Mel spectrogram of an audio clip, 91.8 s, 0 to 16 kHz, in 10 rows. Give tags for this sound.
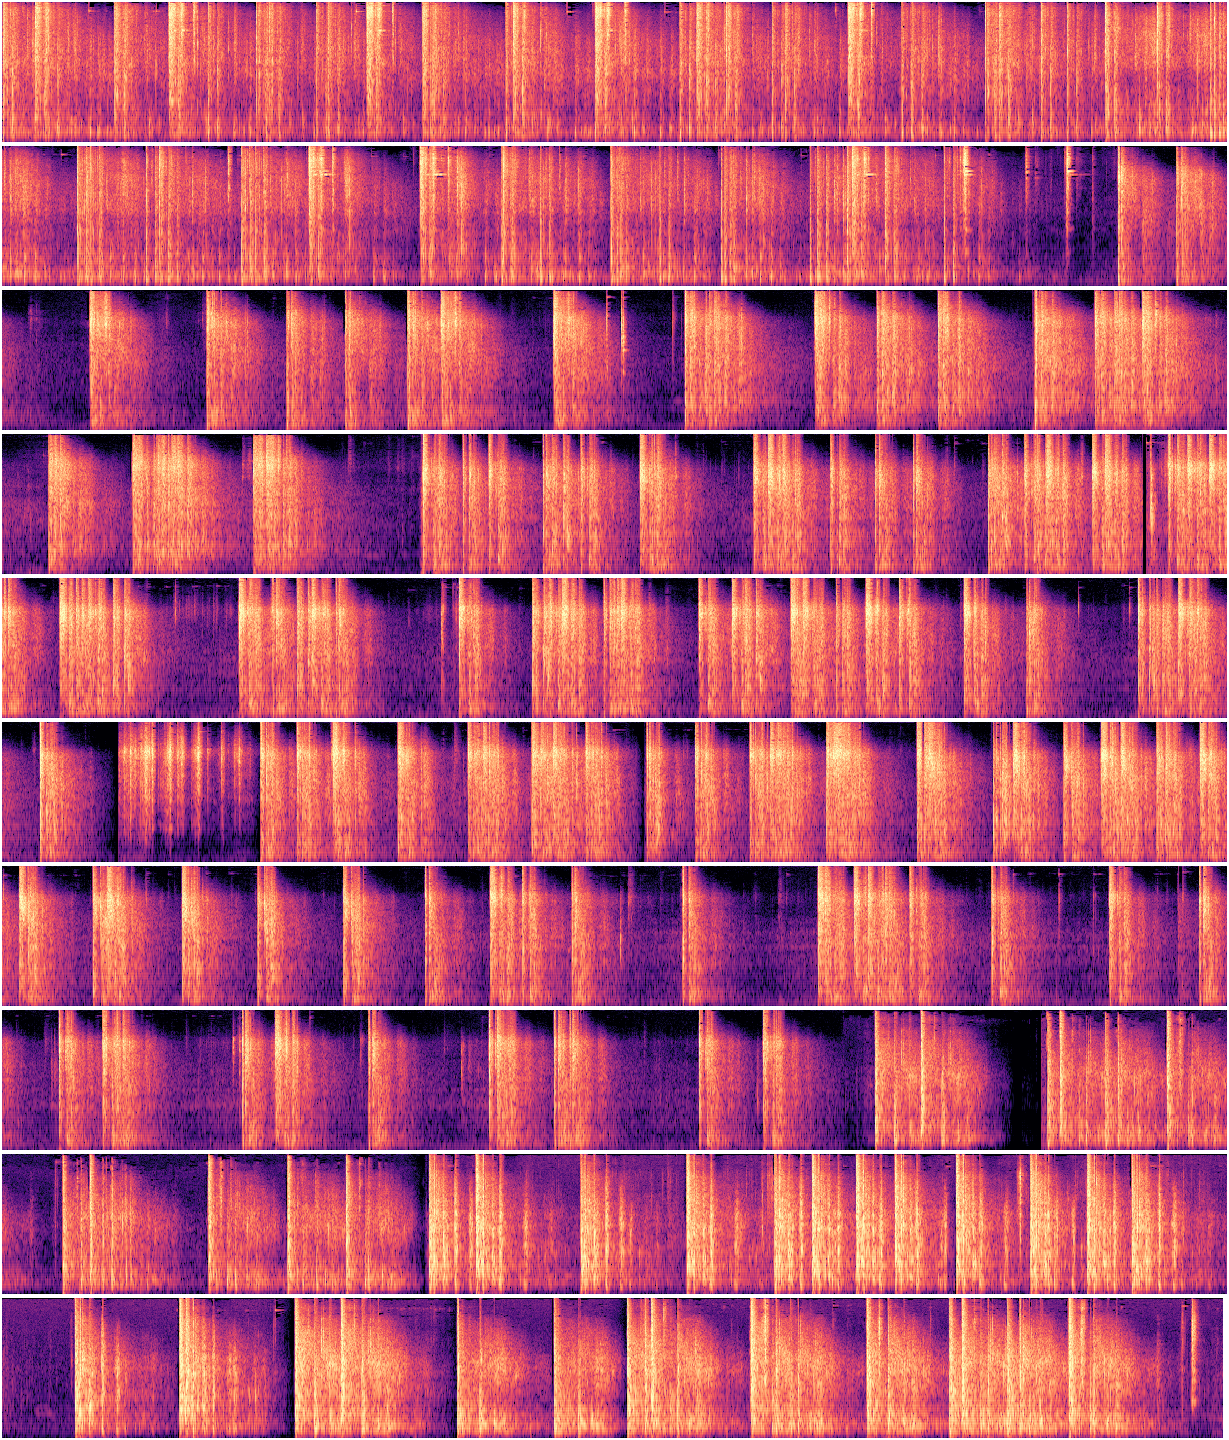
pistol
targeting
simulation
bullet
automatic
precise
sniper
russian-weapon
ak-47
gun
rifle
shooter
machine-gun
ak47
soldier
black-powder
army
burst
kalashnikov
hunter
kalashnykov
weapon
precision
military
hunt
weapons

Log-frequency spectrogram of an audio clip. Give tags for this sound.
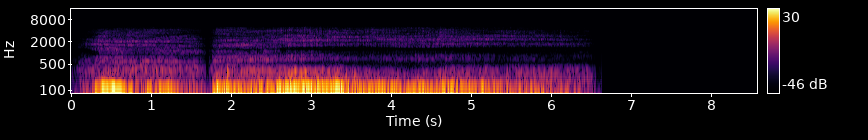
scary
beasts
growls
noises
creature
horror
creatures
beast
creepy
growl
monster

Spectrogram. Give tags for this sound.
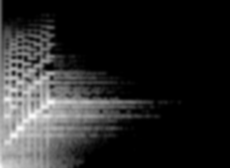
Arcade
Level
Life

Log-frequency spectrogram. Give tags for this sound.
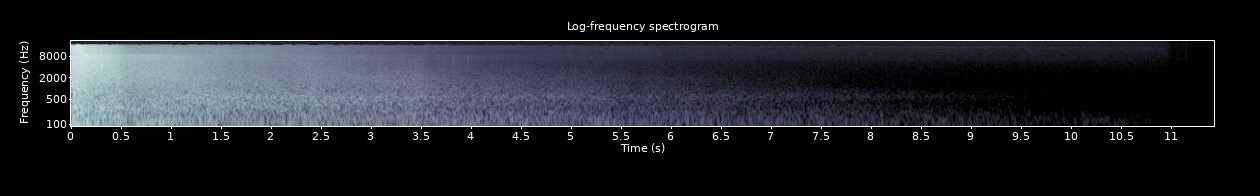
blast
bomb
fireball
good
synthetic

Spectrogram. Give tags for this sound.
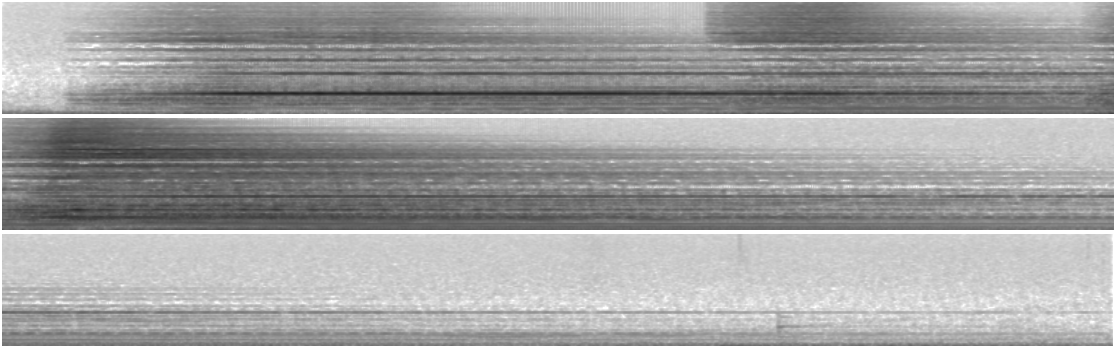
ambiance
ambient
overtones
atmosphere
bowed-cymbal
soundscape

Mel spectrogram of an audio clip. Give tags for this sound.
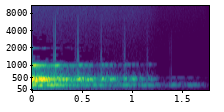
ambient
button
click
hi-tech
press
sci-fi
short
switch
synthetic

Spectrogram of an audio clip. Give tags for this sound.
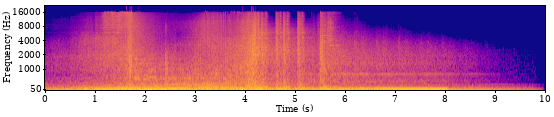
action
aggressive
cinematic
creepy
dark
digital
distorted
drums
effects
energetic
epic
extreme
film
futuristic
games
glitch
horror
hybrid
ident
intense
intro
logo
movie
powerful
teaser
title
trailer

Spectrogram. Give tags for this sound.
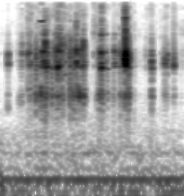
drink
glass
ice
bar
alcohol
ice-cube
cocktail

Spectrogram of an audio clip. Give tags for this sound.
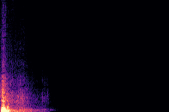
foot
land
man

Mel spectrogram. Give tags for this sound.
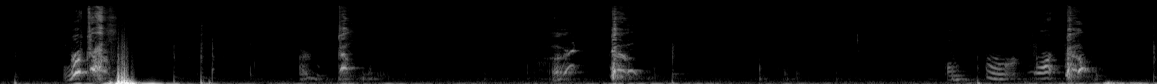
sound
cutest
known-to-man

